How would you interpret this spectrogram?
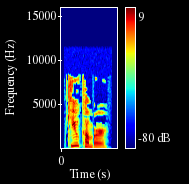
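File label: "cucumber(s)", British English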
